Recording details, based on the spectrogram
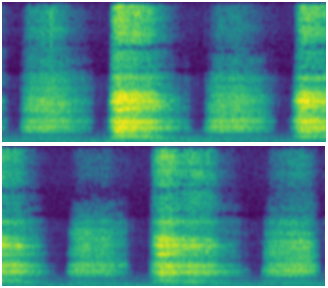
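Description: Heavy, labored breathing from a hiker climbing steeply uphill at Jacob's Ladder on the Appalachian Trail, with steady loud gasping inhales and exhales in a regular rhythm, close to the microphone and with no talking.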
